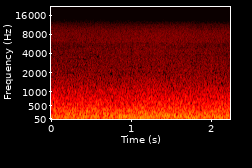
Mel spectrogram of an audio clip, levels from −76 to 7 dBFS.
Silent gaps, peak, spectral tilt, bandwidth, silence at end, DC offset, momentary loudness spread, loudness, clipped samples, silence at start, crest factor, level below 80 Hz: none; -18 dBFS; -6 dB/octave; 16.5 kHz; 0 s; under 0.1%; 1 LU; -31 LUFS; under 0.1%; 0 s; 12 dB; -38 dBFS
